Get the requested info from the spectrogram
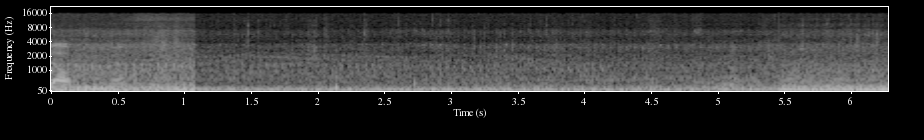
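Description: A vehicle engine running steadily, a low hum. It drops quieter at a cut about a second in and comes back louder and fuller at another cut near the end.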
